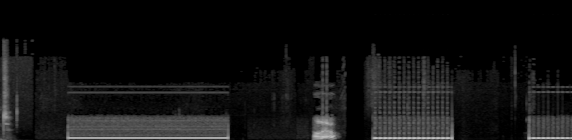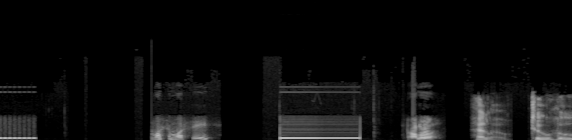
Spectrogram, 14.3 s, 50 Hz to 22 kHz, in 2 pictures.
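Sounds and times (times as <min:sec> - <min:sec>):
speech: 0:00.0 - 0:00.2, 0:03.9 - 0:04.9, 0:09.0 - 0:09.8, 0:12.2 - 0:14.2
telephone dial tone: 0:00.8 - 0:02.9, 0:04.7 - 0:05.7, 0:06.6 - 0:07.6, 0:10.6 - 0:11.7.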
